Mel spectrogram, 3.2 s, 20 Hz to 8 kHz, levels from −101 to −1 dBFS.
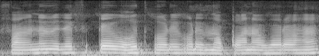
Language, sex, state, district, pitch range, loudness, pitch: Hindi, male, Chandigarh, Chandigarh, 125-135 Hz, -16 LUFS, 130 Hz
